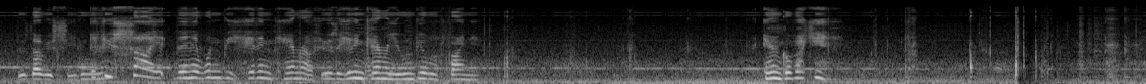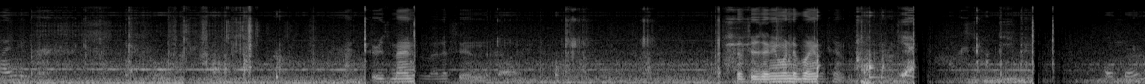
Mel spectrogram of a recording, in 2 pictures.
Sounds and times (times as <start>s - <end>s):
Outside, urban or manmade: 0.0s - 22.9s
Child speech, kid speaking: 0.2s - 4.8s, 7.6s - 8.4s, 11.4s - 12.0s, 20.4s - 20.6s.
